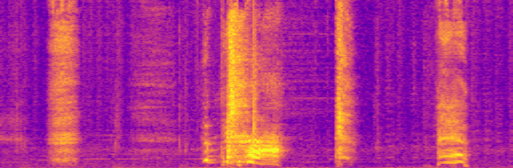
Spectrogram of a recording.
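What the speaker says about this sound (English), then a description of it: "Well, that was an uncomfortable sneeze everywhere." A sharp inhaled gasp, then a loud sneeze, followed by a short breathy sound and a final gasp-like burst.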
